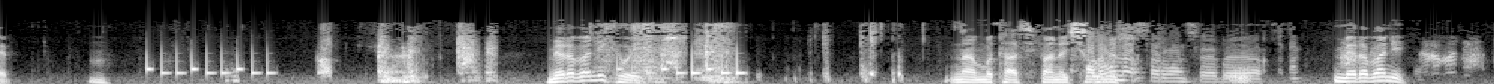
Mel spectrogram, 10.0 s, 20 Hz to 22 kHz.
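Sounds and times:
speech: 0.0s - 0.8s, 3.6s - 4.9s, 6.3s - 9.5s
Skype ringtone for an incoming call: 1.0s - 1.9s, 4.4s - 5.1s.

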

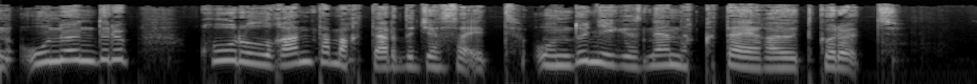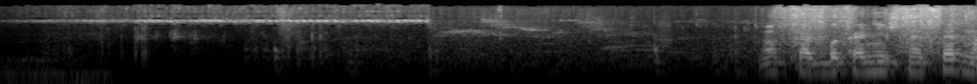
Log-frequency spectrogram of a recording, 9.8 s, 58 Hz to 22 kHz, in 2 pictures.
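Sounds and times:
speech: 0.0s - 4.6s, 8.7s - 9.7s
crickets chirping on an insect farm raised for flour: 4.8s - 7.9s.

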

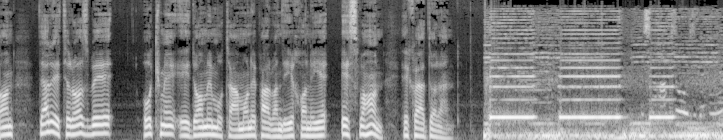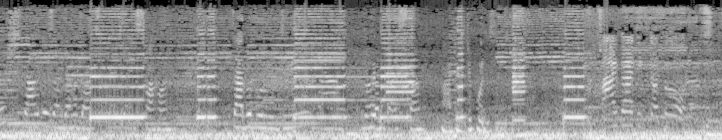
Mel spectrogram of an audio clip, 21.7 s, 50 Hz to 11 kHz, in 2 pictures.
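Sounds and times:
speech: 0.0s - 7.5s, 17.7s - 21.1s
car horns honking in dense street traffic: 7.2s - 21.6s
rumble of engines in dense street traffic: 7.3s - 21.6s.

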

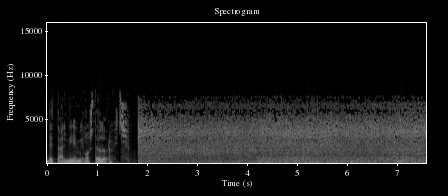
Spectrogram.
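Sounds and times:
speech: 0.0s - 1.7s
heavy rain pouring in Ivanjica, southwestern Serbia: 1.8s - 7.5s.

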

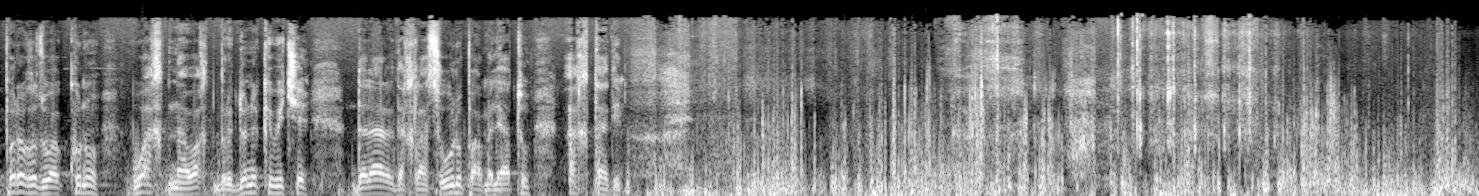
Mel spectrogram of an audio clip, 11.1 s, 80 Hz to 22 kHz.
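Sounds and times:
speech: 0.0s - 5.5s
strong wind blowing dust across an area in Afghanistan's Sangin district: 2.4s - 11.0s.

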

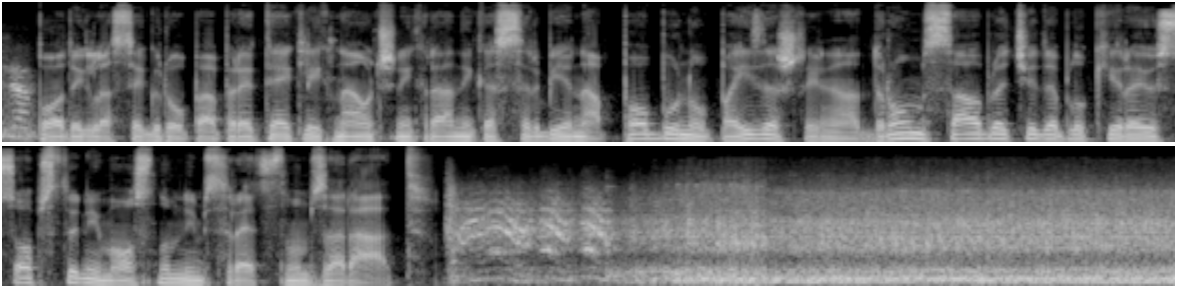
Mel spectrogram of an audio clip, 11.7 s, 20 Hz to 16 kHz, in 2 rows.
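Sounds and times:
speech: 0.0s - 9.6s
red tractor engine idling: 8.1s - 11.7s.

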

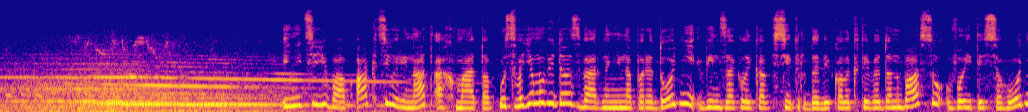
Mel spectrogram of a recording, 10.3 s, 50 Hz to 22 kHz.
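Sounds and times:
loud sustained industrial siren wailing across an open space: 0.0s - 6.2s
speech: 3.3s - 10.2s.

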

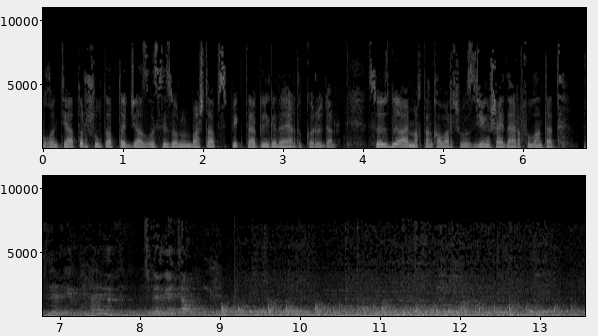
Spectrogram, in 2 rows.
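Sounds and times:
speech: 0.0s - 10.4s
train rumble from trains running from west to east: 7.3s - 13.5s.

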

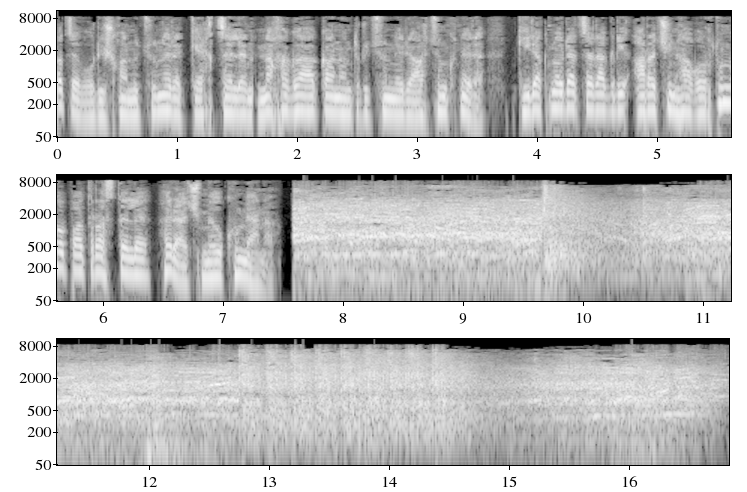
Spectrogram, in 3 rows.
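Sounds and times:
speech: 0.0s - 7.9s
roar of crowd voices during street clashes between protesters and police: 7.6s - 12.8s, 14.8s - 16.8s
gunshots during street clashes between protesters and police: 9.6s - 10.8s, 11.7s - 15.0s.

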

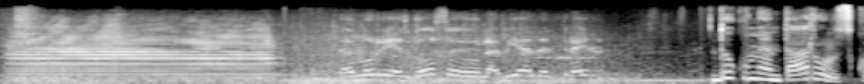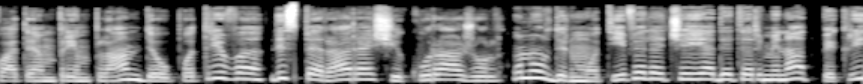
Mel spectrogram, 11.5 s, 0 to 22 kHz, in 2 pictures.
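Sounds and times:
train horn blaring: 0.0s - 2.1s
passing train rumbling: 0.0s - 6.4s
speech: 2.3s - 11.5s.

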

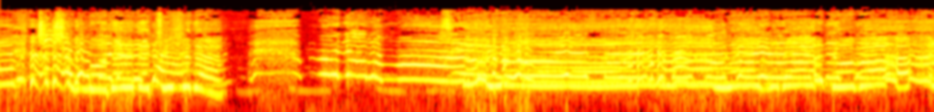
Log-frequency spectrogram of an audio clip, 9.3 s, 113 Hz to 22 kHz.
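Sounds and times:
laughter: 0.1s - 2.2s, 4.6s - 9.3s
speech: 0.4s - 2.3s
child crying loudly: 4.3s - 9.3s.

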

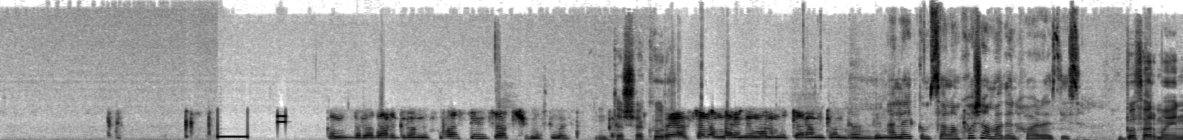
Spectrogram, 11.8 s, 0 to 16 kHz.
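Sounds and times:
telephone tone after a call is cut off: 2.2s - 2.9s
speech: 3.3s - 11.8s.

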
